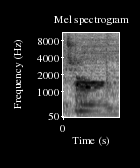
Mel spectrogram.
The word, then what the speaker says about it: Turn: did call the office you might even say turn and try to save your life American but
